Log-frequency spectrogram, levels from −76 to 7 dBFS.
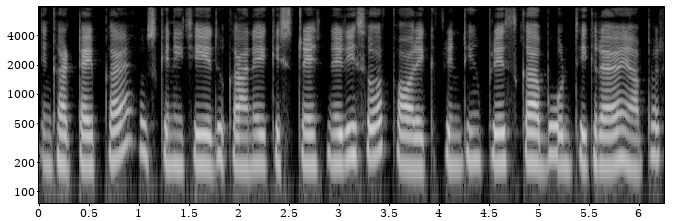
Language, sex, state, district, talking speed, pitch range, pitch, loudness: Hindi, female, Bihar, West Champaran, 230 wpm, 190-220 Hz, 200 Hz, -17 LUFS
